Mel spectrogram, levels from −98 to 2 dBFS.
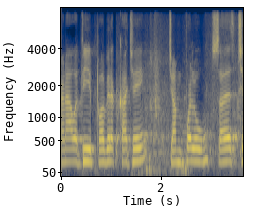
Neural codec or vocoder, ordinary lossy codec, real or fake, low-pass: codec, 16 kHz, 1 kbps, X-Codec, HuBERT features, trained on balanced general audio; none; fake; 7.2 kHz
